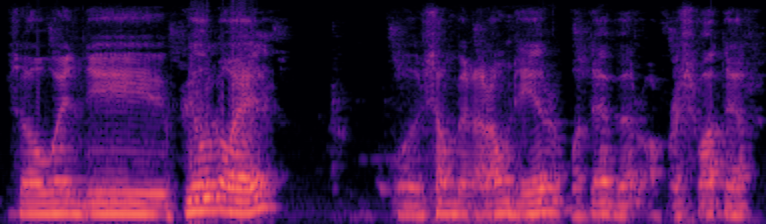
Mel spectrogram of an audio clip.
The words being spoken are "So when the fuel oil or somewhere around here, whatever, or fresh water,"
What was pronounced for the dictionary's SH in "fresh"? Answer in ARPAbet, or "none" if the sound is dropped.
S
